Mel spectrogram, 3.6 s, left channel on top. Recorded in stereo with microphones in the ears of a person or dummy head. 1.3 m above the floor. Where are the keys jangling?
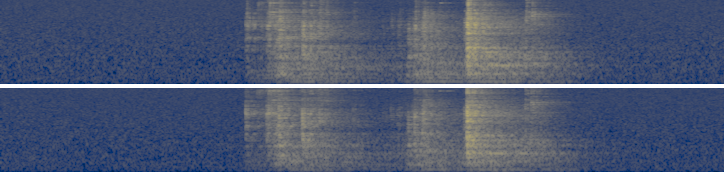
35° right (ahead or behind), 2.5 m; by 2.8 s 15° right (ahead or behind), 3 m.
